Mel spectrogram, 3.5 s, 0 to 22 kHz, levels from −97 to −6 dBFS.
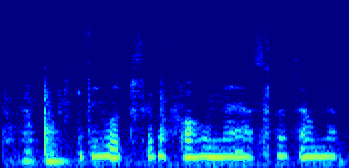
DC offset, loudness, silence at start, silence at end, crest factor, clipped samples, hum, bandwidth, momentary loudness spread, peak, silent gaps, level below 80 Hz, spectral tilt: under 0.1%; -54 LUFS; 0.05 s; 0.05 s; 16 dB; under 0.1%; none; 11 kHz; 10 LU; -36 dBFS; none; -78 dBFS; -8.5 dB/octave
